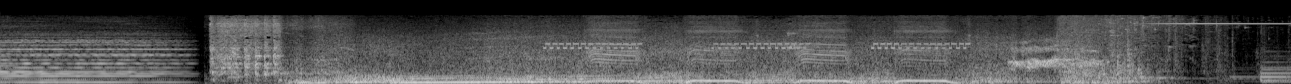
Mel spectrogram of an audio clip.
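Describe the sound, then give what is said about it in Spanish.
A car crash: tires squeal in wavering, rising screeches, then metal and glass crunch and shatter in a loud, chaotic impact before the noise settles into a low hum. “Grabar muchas veces este accidente.”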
